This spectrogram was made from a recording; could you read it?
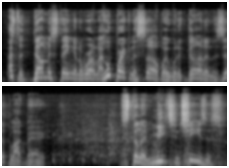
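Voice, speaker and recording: Young man from Chicago, stand-up comic, fairly high voice, animated, acts out characters. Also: fast talker. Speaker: stand-up comedian. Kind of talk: stand-up set.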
